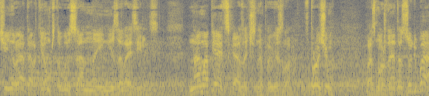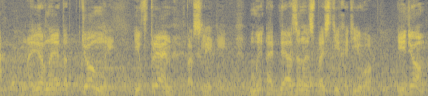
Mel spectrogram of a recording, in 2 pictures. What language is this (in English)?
Russian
